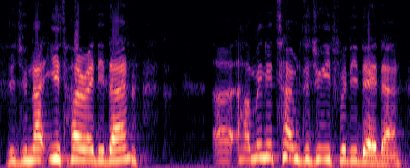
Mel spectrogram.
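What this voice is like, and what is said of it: Poor put-on Jamaican accent. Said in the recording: “a Jamaican accent ... That shit was awful”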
